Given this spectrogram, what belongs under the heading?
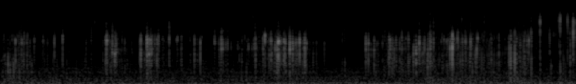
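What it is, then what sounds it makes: Ice cubes. Long nails tap and scratch a cluster of solid ice cubes sitting in a puddle on concrete. Bright, crisp clicks and crackly scraping bursts come in quick irregular runs with almost no ring. A faint low hum sits underneath.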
